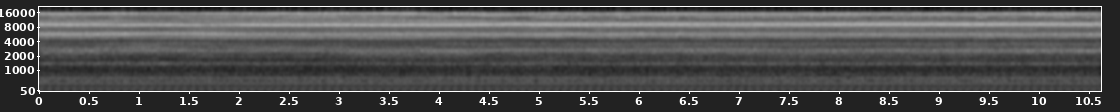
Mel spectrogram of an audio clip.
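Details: Aerosol nebulizer running during relaxation with hand movements and no talking: steady mechanical hum and hiss, continuous throughout.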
